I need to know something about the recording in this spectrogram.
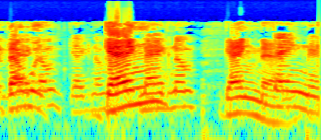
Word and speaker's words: Gangnam: Gangnam. Gang like Gang. street gang? Yeah, Gangnam. Right. Like Vietnam.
